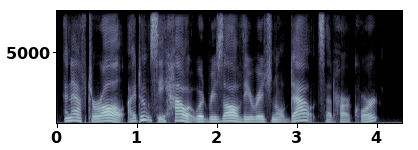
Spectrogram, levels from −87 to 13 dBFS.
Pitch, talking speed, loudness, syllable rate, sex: 185 Hz, 210 wpm, -17 LUFS, 5.8 syllables/s, female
